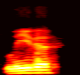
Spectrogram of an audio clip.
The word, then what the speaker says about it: Levis: I think it's Levis. – Levis.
